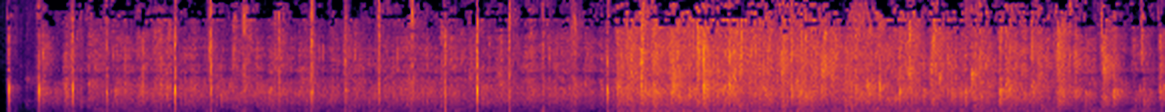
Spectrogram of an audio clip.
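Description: Steady, evenly spaced claps build for several seconds, then swell into a dense, continuous wash of audience applause that carries on loudly to the end, with no talking.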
